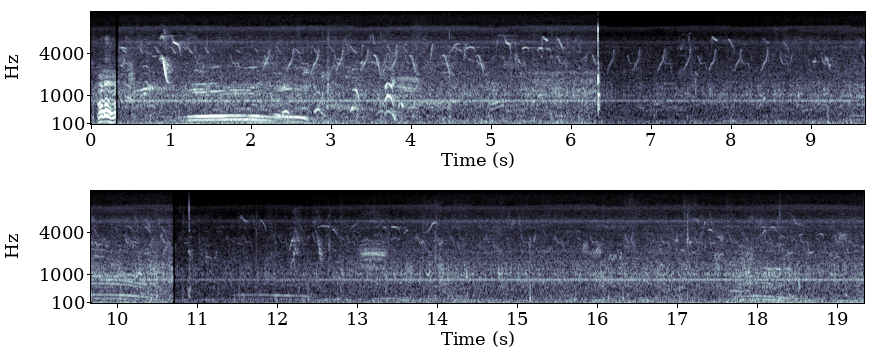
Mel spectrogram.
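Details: Grazing cattle walking toward forest in the mountains, mooing several times: deep, harmonic lowing calls near the start, middle and end, with scattered bird chirps and quiet outdoor background.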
